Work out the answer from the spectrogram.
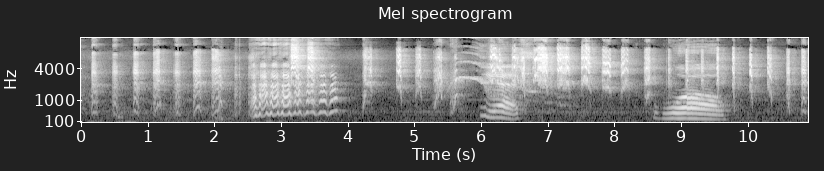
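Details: A pet monk (quaker) parakeet chatters in rapid squawks and harmonic, laugh-like mimicked phrases while its owner coaxes it to laugh and talk.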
